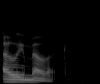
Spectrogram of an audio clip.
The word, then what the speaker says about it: Elimelech: His name is Elimelech. Now, I say it that way because that's the Hebrew pronunciation, but it's important.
